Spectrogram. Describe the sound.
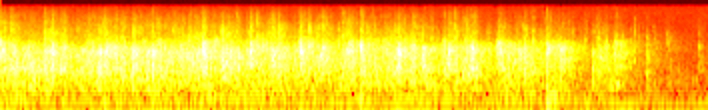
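An audience applauds prize winners at a charity fundraiser with sustained, dense clapping that holds steady for several seconds and then tapers off toward the end.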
